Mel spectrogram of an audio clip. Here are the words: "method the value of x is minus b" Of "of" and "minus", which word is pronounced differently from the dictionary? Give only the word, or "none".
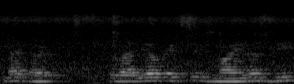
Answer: of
